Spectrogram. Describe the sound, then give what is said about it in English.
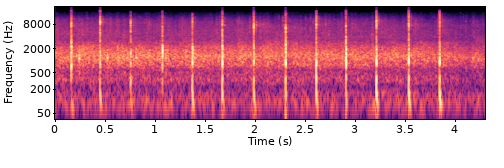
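Audience applause for the speakers at a CNI meeting, a steady wash of clapping with one sharp, evenly spaced clap cutting through about three times a second. Nobody speaks. “So please join me in a round of applause for our speakers.”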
